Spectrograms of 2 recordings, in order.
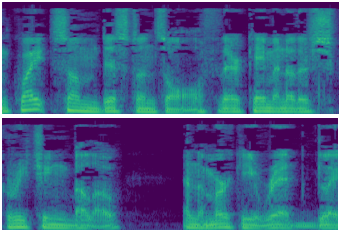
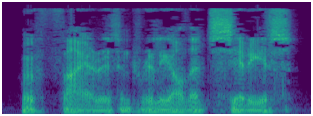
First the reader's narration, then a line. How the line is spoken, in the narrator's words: Belgarath continued in the same low voice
